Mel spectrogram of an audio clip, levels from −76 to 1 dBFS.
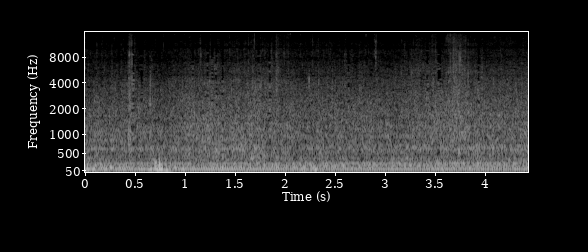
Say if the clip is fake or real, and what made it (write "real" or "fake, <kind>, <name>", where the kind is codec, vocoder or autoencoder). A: real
